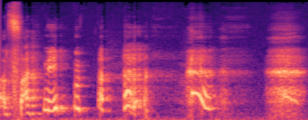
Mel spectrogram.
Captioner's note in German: lacht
